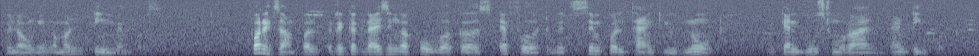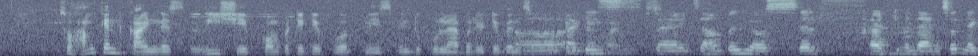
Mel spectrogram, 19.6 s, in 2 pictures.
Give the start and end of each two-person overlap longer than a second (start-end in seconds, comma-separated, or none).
14.9-16.4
